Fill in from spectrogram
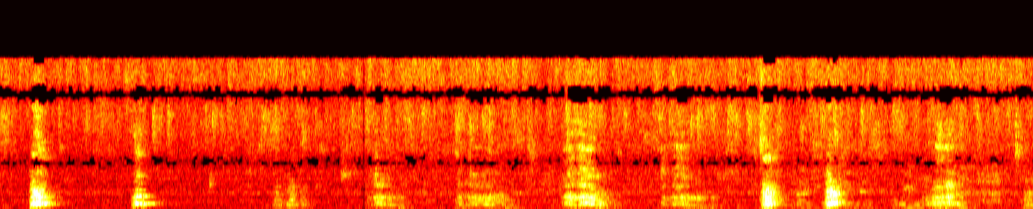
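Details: Pet macaw parrot imitating a dog's bark, learned from dogs barking at it during park flights, let loose while showering; hoarse bark-like bursts at irregular intervals, some paired, with a steady low hum underneath.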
